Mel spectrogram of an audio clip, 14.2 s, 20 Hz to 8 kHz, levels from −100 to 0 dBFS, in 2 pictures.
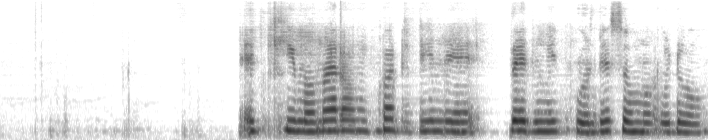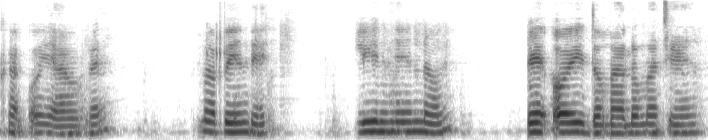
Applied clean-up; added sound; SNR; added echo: neural mask model DeepFilterNet 3.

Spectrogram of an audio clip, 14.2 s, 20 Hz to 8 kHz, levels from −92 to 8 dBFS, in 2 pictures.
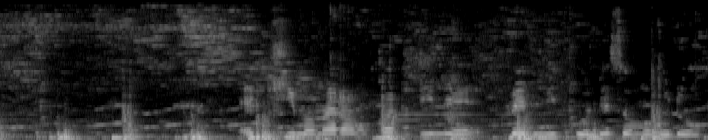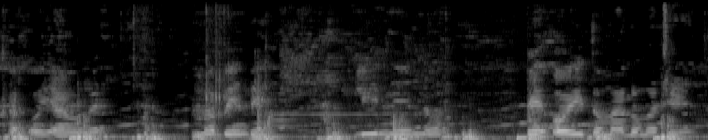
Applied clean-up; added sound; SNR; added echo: classical method WPE with log-MMSE.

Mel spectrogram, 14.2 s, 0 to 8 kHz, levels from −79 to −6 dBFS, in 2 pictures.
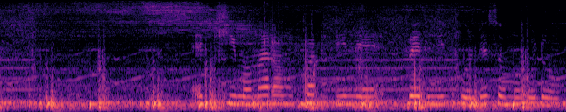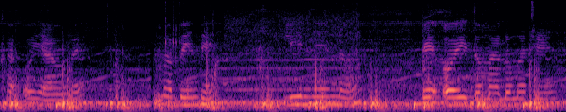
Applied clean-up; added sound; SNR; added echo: none; Car; -3 dB; reverberation time 0.4 s.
